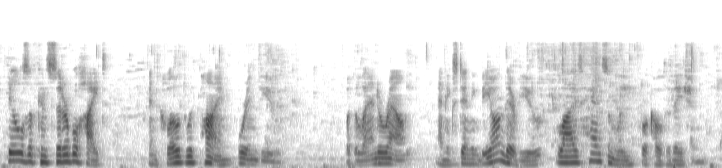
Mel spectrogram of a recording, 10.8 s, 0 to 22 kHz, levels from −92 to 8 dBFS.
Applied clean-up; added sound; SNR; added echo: classical method log-MMSE.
